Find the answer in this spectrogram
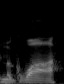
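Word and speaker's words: Mgła: Oh, Magua. Okay. – It's how he pronounces Magua like that, but it's MGLA is how you would spell it.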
